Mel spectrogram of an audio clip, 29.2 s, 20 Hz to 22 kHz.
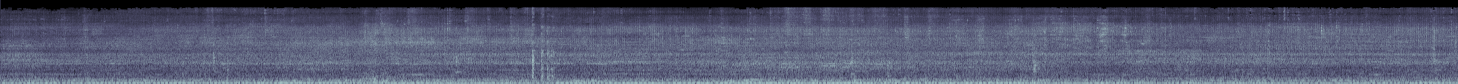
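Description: Volvo EW145B wheeled excavator's diesel engine running steadily under load as it digs, with occasional knocks of the bucket against rock.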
